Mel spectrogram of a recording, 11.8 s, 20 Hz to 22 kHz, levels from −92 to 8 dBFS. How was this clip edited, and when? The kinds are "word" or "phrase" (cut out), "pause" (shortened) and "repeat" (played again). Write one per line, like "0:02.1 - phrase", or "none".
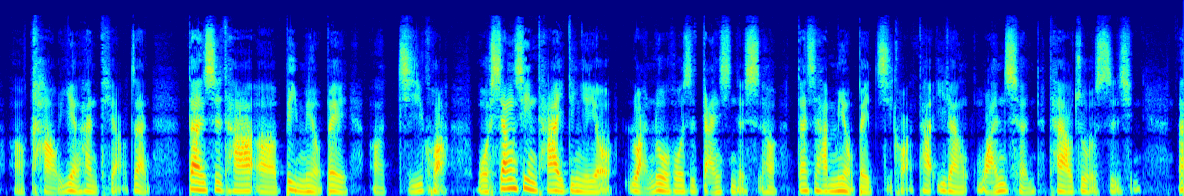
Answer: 0:06.2 - pause
0:10.4 - pause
